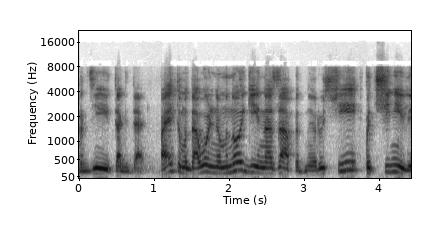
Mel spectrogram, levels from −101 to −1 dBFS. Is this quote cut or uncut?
uncut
